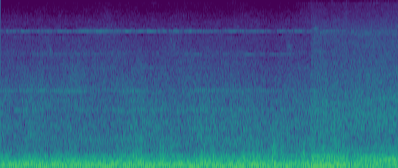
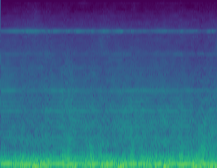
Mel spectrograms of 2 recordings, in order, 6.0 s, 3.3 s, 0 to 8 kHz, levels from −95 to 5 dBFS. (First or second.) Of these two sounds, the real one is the first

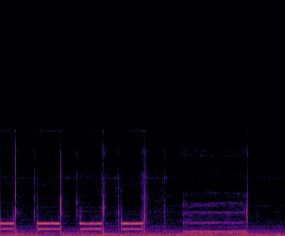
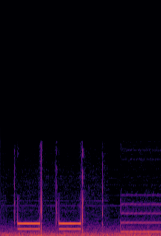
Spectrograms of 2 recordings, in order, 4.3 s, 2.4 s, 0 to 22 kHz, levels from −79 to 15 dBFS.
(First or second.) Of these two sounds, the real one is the second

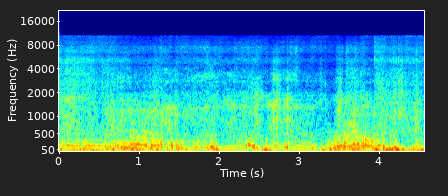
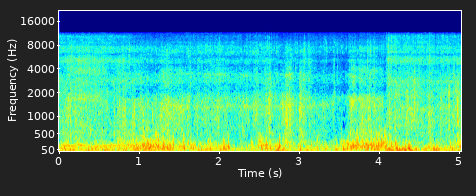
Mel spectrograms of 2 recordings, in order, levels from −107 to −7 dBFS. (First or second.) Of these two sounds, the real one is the second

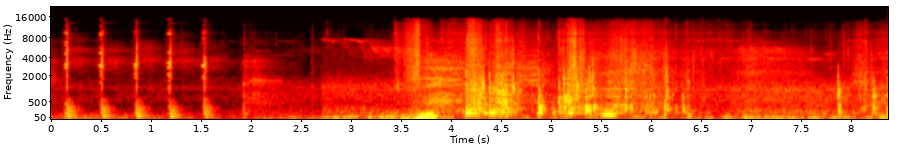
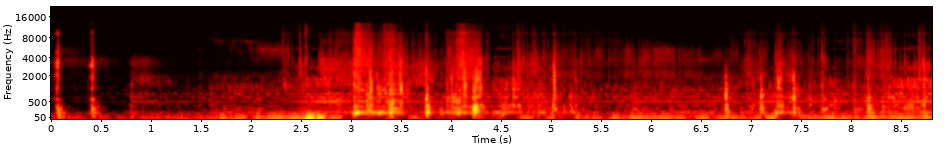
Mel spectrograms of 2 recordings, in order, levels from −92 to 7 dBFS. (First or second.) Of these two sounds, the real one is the first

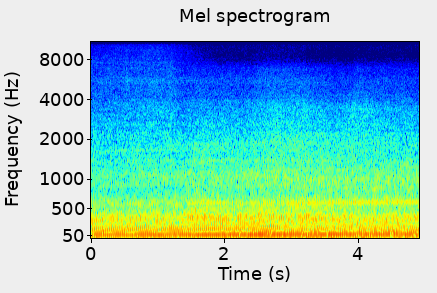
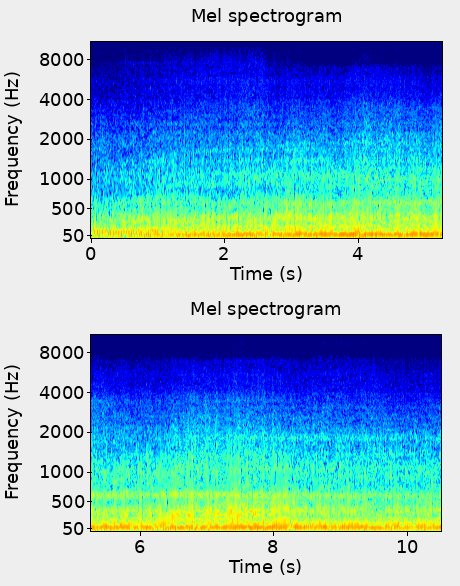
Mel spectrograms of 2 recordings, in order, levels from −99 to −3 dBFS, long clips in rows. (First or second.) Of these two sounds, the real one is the first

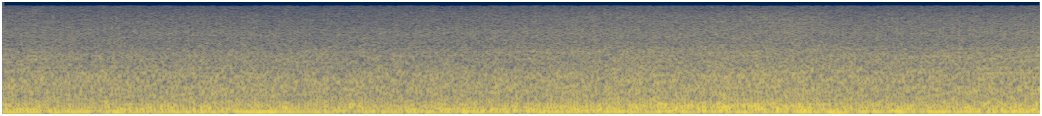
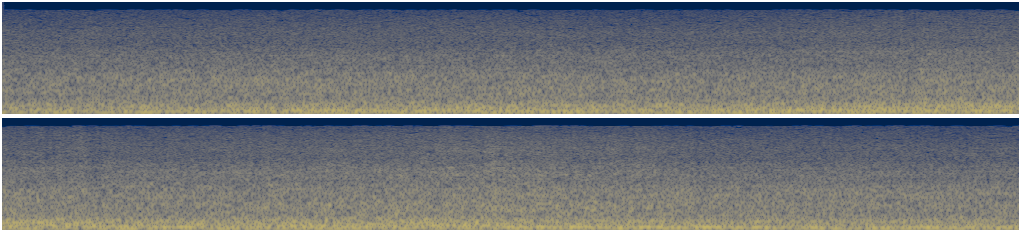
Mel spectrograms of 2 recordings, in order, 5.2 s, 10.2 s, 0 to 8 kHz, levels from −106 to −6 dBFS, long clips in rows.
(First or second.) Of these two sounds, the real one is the second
